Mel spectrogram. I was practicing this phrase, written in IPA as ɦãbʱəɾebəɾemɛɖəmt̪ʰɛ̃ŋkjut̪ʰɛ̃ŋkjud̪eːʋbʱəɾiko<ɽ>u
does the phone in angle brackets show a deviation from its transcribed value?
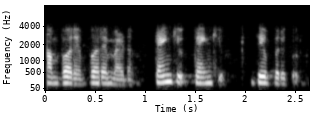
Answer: yes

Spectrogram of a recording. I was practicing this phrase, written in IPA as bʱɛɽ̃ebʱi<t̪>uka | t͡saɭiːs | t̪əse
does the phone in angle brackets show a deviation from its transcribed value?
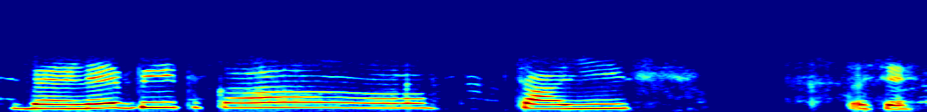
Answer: no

